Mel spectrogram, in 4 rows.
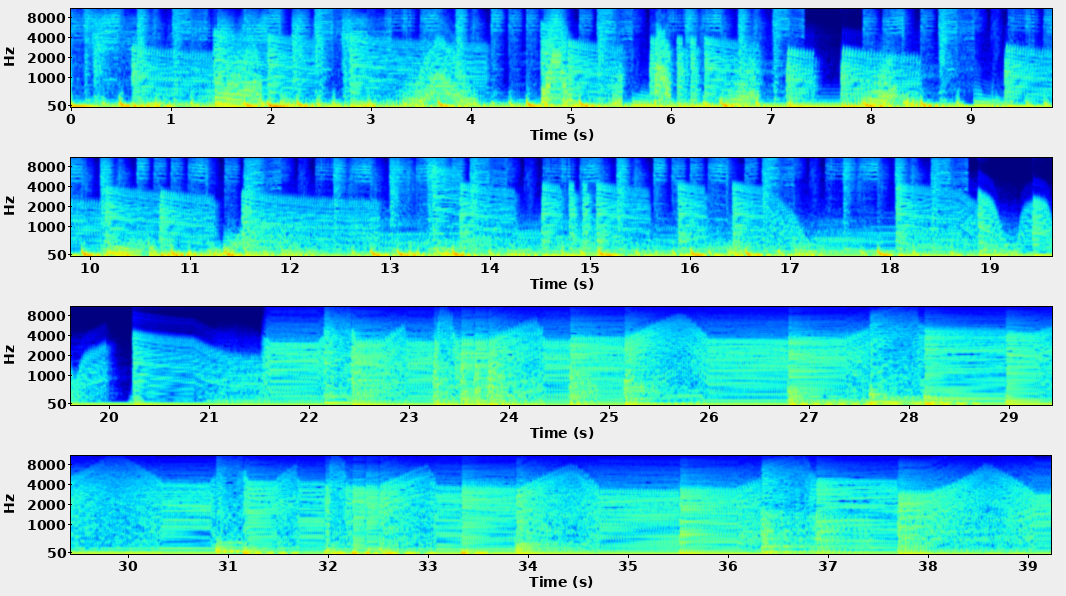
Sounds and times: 0.7s Static 7.3s

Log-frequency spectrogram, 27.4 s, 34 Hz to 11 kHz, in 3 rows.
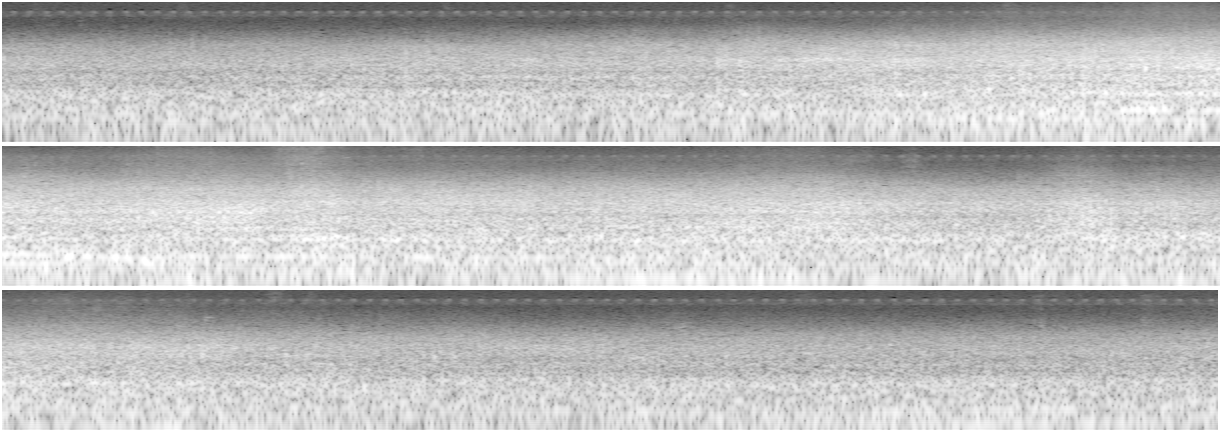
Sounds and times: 0.0s crickets 27.3s
0.0s light traffic 27.3s

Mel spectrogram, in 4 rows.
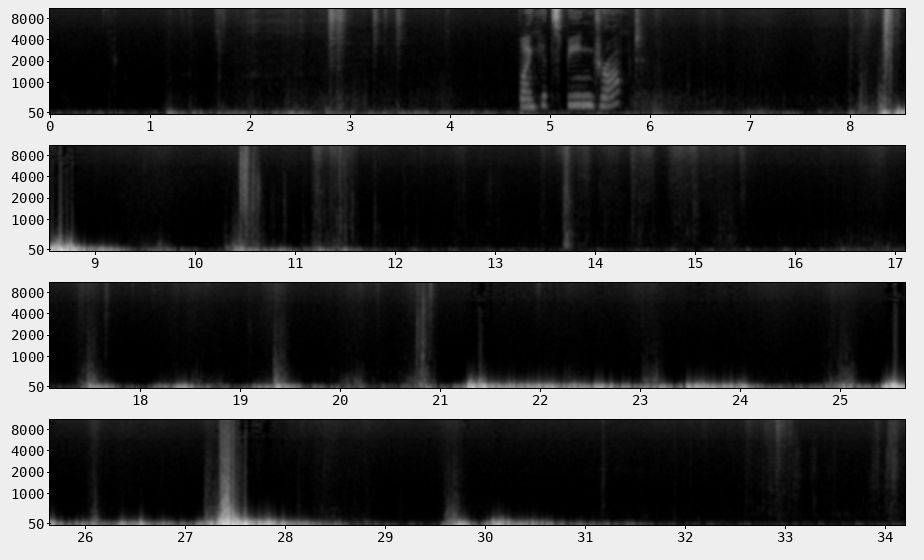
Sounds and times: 8.0s windy thump of blankets hitting a bed 11.4s
17.4s windy thump of blankets hitting a bed 19.6s
20.2s windy thump of blankets hitting a bed 24.0s
24.9s windy thump of blankets hitting a bed 28.1s
29.6s windy thump of blankets hitting a bed 30.6s

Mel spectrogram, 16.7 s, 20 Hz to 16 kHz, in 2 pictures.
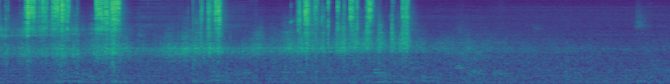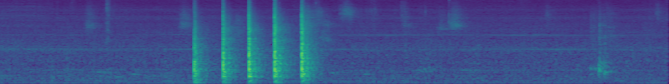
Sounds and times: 0.0s barista making a cappuccino 10.0s

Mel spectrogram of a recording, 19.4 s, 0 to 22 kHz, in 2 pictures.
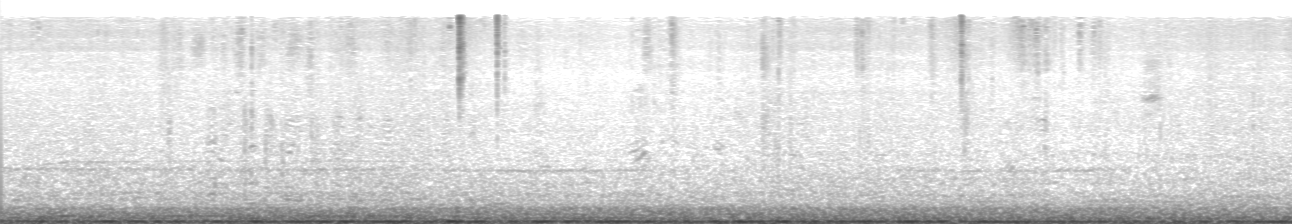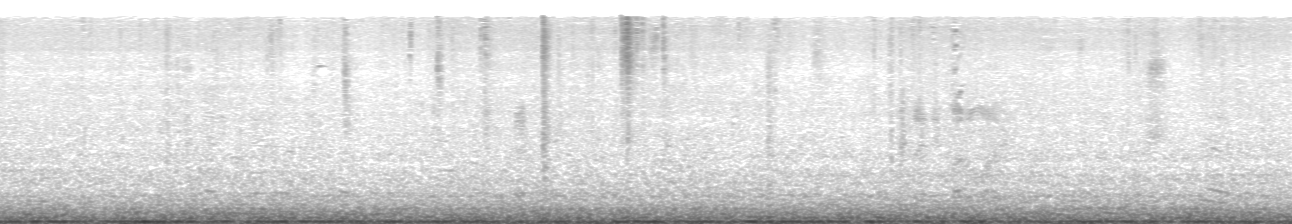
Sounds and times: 16.4s people talking 17.2s

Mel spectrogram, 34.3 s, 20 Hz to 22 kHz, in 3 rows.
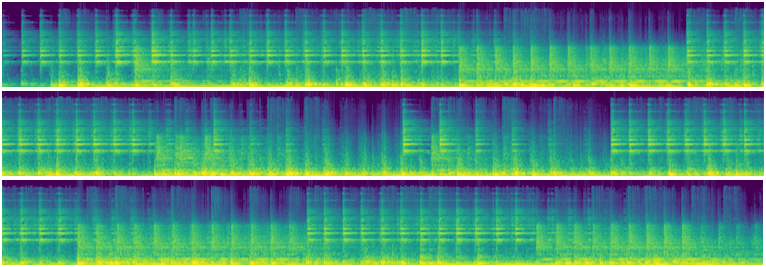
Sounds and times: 0.0s War Drums 34.2s

